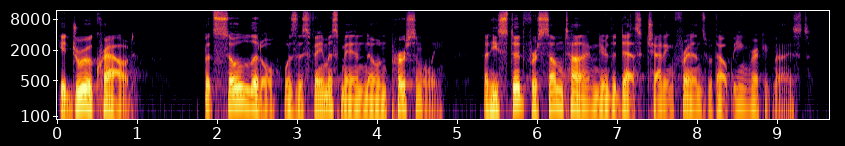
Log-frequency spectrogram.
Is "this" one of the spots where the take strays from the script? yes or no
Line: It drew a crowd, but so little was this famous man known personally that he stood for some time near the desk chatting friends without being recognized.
no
